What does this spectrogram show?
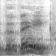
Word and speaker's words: Vivek: moderator's name, or when Vivek rhymes with mistake, Ramaswamy accidentally said, "Thanks for talking while I'm interrupting," which I think is very telling.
